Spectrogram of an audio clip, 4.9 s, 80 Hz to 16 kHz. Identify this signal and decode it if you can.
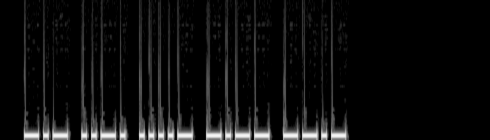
Morse code, heard as a keyed tone, about 25 wpm, 700 Hz. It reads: KF4YQ
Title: USA Call Signs - 5 Characters - Repeated 2x - 25wpm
